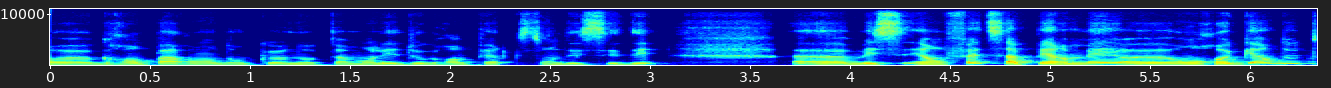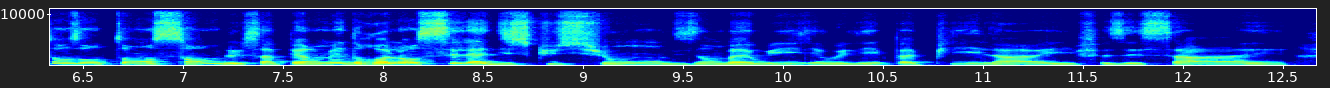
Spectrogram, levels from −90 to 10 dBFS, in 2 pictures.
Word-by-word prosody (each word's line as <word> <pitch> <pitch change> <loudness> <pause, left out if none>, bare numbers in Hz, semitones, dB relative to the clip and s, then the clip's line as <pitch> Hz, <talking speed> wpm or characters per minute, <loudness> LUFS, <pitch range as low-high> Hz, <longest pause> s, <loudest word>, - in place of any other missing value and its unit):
heu, 185 +1 0
grands-parents, 195 +1 -2
donc 175 -1 -9
notamment 180 +1 -4
les 180 -2 -2
2 185 +1 -3
grands-pères 185 +1 -6
qui - - -14
sont 185 -1 -8
décédés. 175 +4 -4 0.6
Heu, 210 -1 +4
mais 200 -1 +5
c'est 200 +2 0
et 195 - +3
en 185 - +2
fait, 280 +10 0
ça 220 - +7
permet, 215 +5 +5
heu 205 -3 +5
on 195 +1 +4
regarde 225 +7 +4
de 315 - -1
temps 300 -1 -2
en 265 -1 0
temps 255 -1 -4
ensemble 235 +2 -1
et 205 - -1
ça 220 0 -1
permet 225 +6 +2
de 230 - +2
relancer 265 +5 +3
la 250 -3 +4
discussion 225 +1 -3 0.2
en - - -5
disant: 210 +2 -4
«Bah 195 -1 +1
oui, 225 +5 -4
vous - - -3
voyez, 210 +3 -4
papy 235 +3 -5
là, 225 +2 -2
il 200 -3 -4
faisait 190 -1 -7
ça 225 +5 -3
et 200 0 -7
210 Hz, 215 wpm, -23 LUFS, 190-235 Hz, 0.6 s, ça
